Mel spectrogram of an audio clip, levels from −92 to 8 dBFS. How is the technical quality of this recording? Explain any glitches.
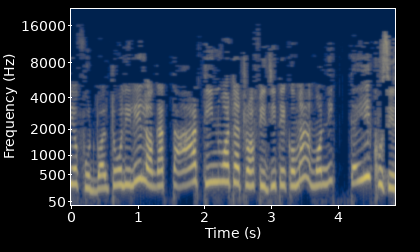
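The recording is marred by heavy lossy-codec damage throughout. The sound rings and smears, with a hiss that swells and fades alongside the speech, and nothing is present above 16.5 kHz. This is likely WMA compression at a low bitrate, around 32 kbps. The encoder's long transform blocks spread quantisation noise over tens of milliseconds around each sound, and weak spectral lines are discarded, leaving a washy, watery texture.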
